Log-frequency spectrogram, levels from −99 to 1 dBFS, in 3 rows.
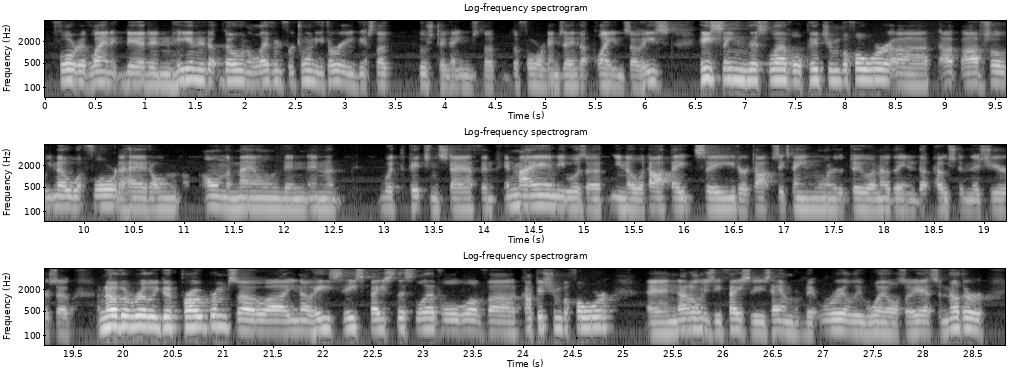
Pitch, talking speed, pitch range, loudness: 130 Hz, 230 wpm, 120-150 Hz, -24 LUFS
